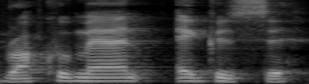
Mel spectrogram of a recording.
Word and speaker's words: Rockman EXE: And if it's pronounced Rokuman Eguse.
